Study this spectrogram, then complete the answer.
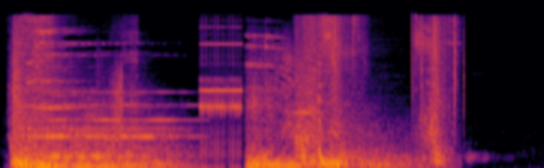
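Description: Loud, bright game music plays with sound effects, then cuts off.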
